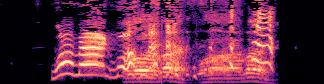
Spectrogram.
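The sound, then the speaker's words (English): A human voice imitates a chicken, producing a couple of seconds of wobbly, clucking, chortling squawks, fairly loud, with no other sounds around it. “Come on, give us the bird. Yeah, that kind of bird, but you know.”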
